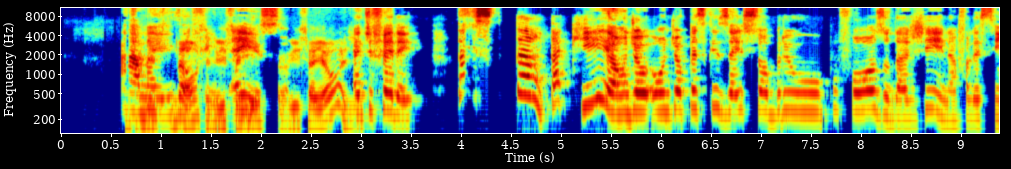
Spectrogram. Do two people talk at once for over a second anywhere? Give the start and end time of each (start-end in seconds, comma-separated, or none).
0.6-2.2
